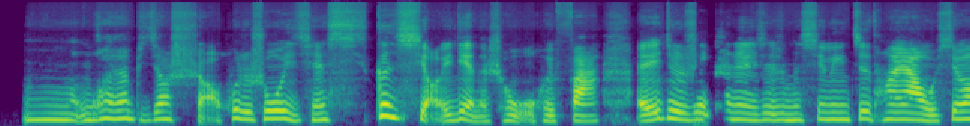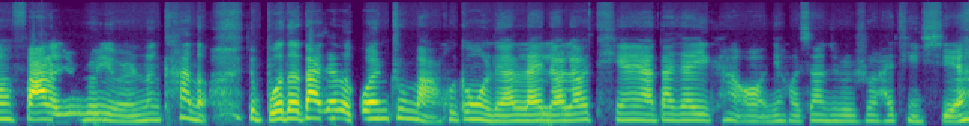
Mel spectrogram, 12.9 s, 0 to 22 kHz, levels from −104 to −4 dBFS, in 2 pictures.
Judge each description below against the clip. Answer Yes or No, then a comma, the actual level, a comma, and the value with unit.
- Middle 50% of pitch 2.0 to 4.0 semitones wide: Yes, average, 3.6 semitones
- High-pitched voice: Yes, high, 215 Hz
